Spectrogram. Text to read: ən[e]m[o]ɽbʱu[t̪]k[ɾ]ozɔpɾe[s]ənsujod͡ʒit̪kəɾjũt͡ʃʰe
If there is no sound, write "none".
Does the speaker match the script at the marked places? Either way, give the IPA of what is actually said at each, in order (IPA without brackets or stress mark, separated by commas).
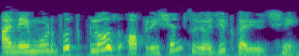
e, u, t̪, l, ʃ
